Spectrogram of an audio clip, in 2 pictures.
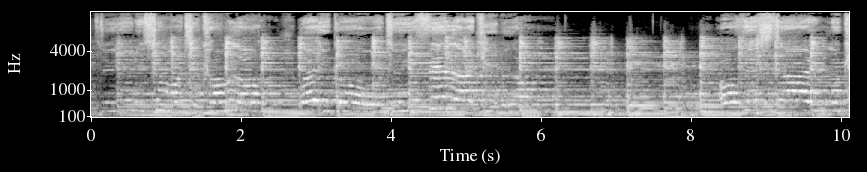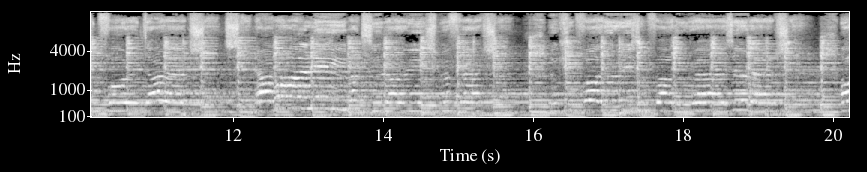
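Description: A full-band alternative rock song plays at steady, high loudness, with driving drums, layered guitars and sustained chords throughout. No one speaks over it.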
